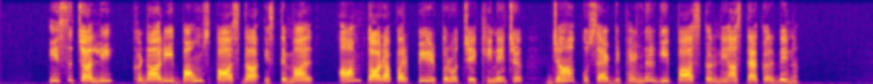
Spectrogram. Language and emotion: Dogri, neutral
